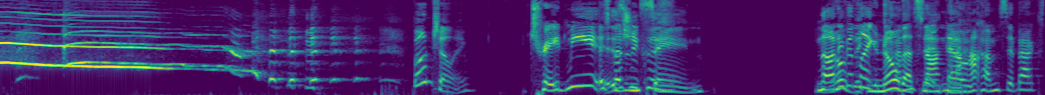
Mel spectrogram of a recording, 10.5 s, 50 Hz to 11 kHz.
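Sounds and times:
woman screaming high-pitched: 0.0 - 2.9
speech: 4.4 - 4.8, 5.4 - 7.2, 8.2 - 10.4.

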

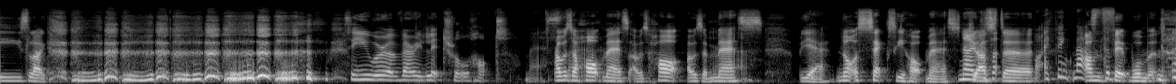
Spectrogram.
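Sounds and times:
speech: 0.0 - 11.7
voice imitating breathless panting after rushing onto a plane: 0.5 - 3.5.

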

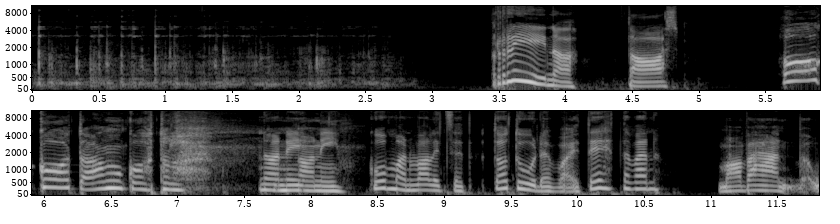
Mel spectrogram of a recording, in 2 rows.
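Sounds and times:
glass bottle spinning on a surface in a game of spin the bottle: 0.0 - 3.2
speech: 3.5 - 5.0, 5.6 - 11.8.

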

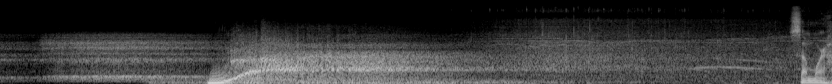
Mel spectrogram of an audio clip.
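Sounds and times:
steady low drone: 0.4 - 5.6
bear giving an almighty roar: 2.0 - 4.2
speech: 8.0 - 8.3.

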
